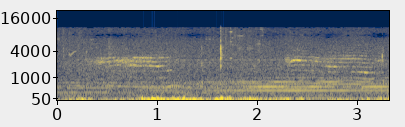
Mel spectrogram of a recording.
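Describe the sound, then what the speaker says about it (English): A house cat meows a few times, fairly close, over a low steady hum from game audio, with no talking. "Cat! What are you crying about?"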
